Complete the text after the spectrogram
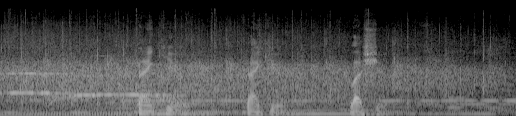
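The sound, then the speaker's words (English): A church audience claps in sustained, dense applause of praise for a baby boy, a steady wash of many hands, while a man speaks briefly over it. “Come on, give him a hand clap of praise.”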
